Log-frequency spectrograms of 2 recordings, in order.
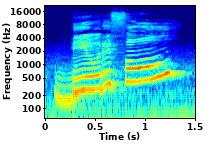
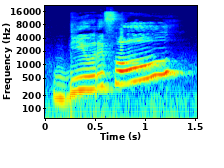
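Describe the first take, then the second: The two takes are said the same way.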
